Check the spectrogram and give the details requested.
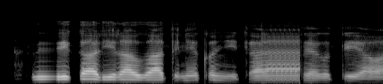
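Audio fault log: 0.40–0.58 s, call audio freeze: Packets were likely held up in transit, so the jitter buffer ran dry. For about 165 ms the receiver stretches the last sound into a fading buzz or hiss rather than falling silent. When delivery resumes, the speech picks up exactly where it stopped, just before "ĩrauga atĩ nĩ ĩkũnyita". Nothing is lost, but everything after this point arrives 165 ms later, so the pause sounds inserted rather than cut.
0.74–0.80 s, short concealed packet loss: About 40 ms of coded speech failed to reach the decoder in time, shortly before "ĩrauga atĩ nĩ ĩkũnyita". The receiver covers the hole by extending the preceding sound, following its pitch where it was voiced and using shaped noise where it was not, then crossfades back into the real signal. The result is a brief smear or wobble, and whatever was in that 40 ms is gone.
2.72–3.00 s, system hang loop: After "ĩrauga atĩ nĩ ĩkũnyita", the host or audio driver stalled while the output hardware kept replaying its ring buffer. 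A single 46 ms slice repeats exactly six times, which fits a 2048-sample buffer. The repetition rate of 21.5 Hz is slow enough to hear as a rapid mechanical stutter rather than a steady tone. Roughly 300 ms of the real audio never plays, and the G.722 band limit at 8 kHz is preserved in the repeats.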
